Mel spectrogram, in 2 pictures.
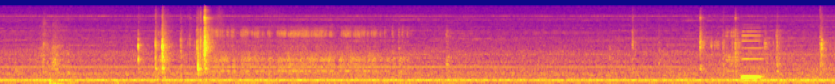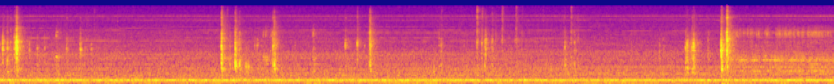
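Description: Scattered keystrokes on a computer keyboard: isolated clicks and a few short clusters of key presses, over a steady hum.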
